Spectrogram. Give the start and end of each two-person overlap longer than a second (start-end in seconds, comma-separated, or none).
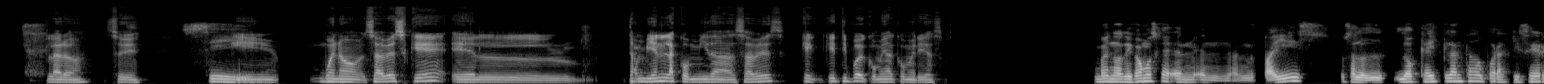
none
